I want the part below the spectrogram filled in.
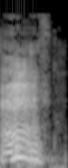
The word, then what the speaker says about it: Reims: How do you say that properly? – Reims. Which is what you say when you're about to open a bottle of champagne.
